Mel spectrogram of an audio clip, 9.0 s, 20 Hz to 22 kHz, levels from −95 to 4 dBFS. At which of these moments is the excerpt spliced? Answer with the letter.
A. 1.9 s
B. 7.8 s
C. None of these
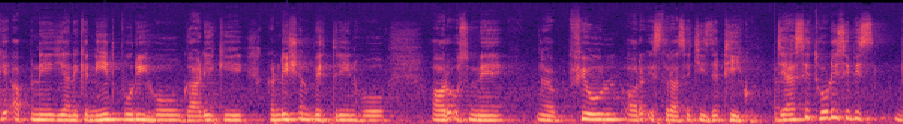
B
